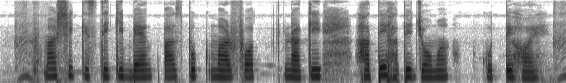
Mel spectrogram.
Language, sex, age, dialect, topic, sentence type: Bengali, female, 18-24, Rajbangshi, banking, question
